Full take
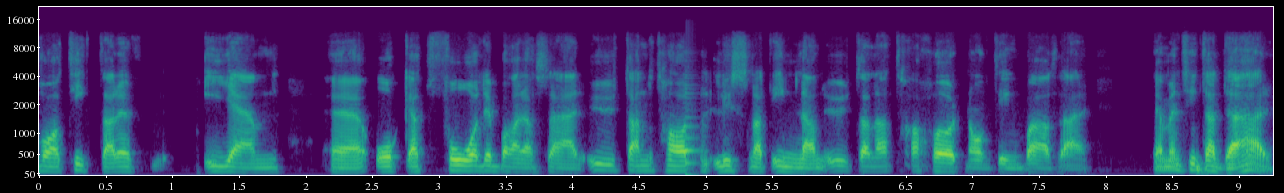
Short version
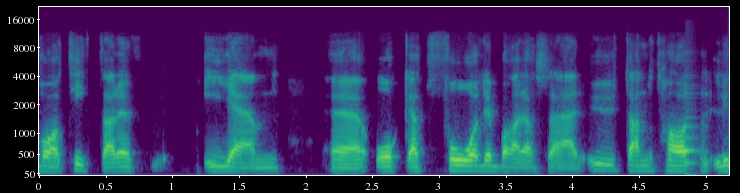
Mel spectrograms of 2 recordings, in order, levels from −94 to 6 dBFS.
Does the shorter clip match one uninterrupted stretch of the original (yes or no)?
yes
